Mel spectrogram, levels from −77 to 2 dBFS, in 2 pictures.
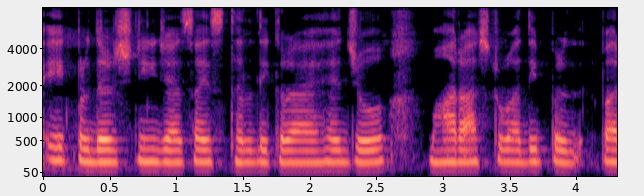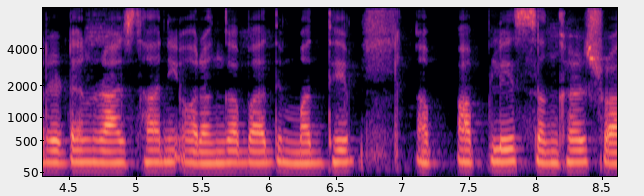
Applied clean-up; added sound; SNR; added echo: none; none; none; none.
